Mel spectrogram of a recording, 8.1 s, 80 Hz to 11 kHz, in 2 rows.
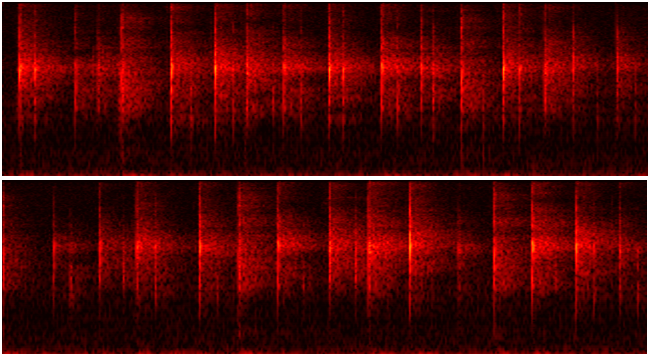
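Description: A compact silver-cased mechanical keyboard with an aluminum plate and dark plastic keycaps, resting on a desk mat, is typed on steadily with the fingertips of both hands. It gives a continuous run of short, sharp clacks, bright and centered around 3 kHz, that die away almost instantly. A faint low rumble sits underneath.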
